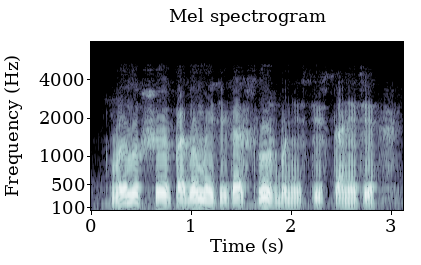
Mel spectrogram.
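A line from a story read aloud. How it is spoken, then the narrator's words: Quiet. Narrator (Russian): тихо сказал Коля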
